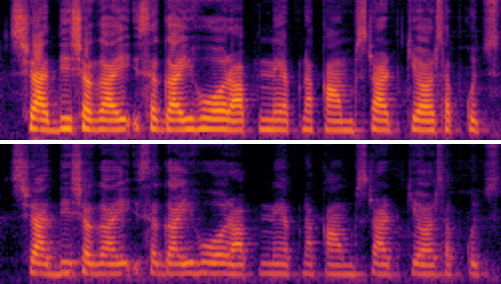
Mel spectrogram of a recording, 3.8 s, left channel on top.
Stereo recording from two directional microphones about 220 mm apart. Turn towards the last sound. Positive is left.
turn(degrees=55)  # may be behind; listen again after turning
